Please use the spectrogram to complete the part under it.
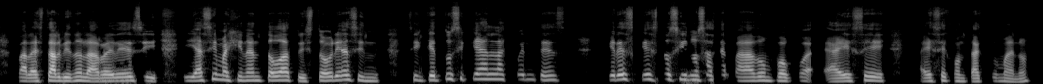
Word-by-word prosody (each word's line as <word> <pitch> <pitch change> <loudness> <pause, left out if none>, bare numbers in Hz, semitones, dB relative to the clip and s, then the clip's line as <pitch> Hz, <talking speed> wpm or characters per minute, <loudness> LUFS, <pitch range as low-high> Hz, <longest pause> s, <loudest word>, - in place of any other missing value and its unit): para 160 -2 +3
estar 170 +2 +7
viendo 165 +2 +2
las 145 -4 +6
redes 165 +3 +2
y 155 -3 -3 0.2
y 170 - -7
ya 180 +1 +4
se 220 - -3
imaginan 185 -3 +1
toda 190 +2 +5
tu 170 - -7
historia, 180 +8 +2
sin 170 -6 -4 0.2
sin 205 -4 -8
que 200 +2 +2
tú 250 +7 -4
sí 220 - -4
quiera 245 +1 +2
las 240 -1 -1
cuentes. 210 -3 -7 0.4
¿Crees 225 +2 +1
que 230 - -6
esto 235 +2 -5
sí 225 0 -2
nos 210 -2 -2
ha - - -2
separado 175 -5 0
un 175 -2 -4
poco 165 0 -2
a 140 -3 -3
ese 160 +2 -1 0.3
a - - -11
ese 155 +4 -3
contacto 145 -1 -4
humano? 145 0 -5
180 Hz, 205 wpm, -27 LUFS, 160-210 Hz, 0.4 s, estar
